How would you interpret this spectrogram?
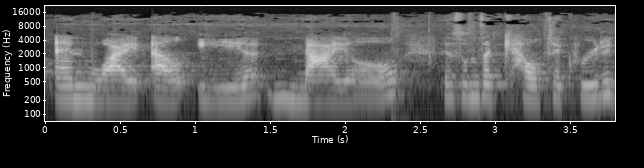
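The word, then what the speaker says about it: Nyle: Nile, spelled N-Y-L-E, Nile.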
